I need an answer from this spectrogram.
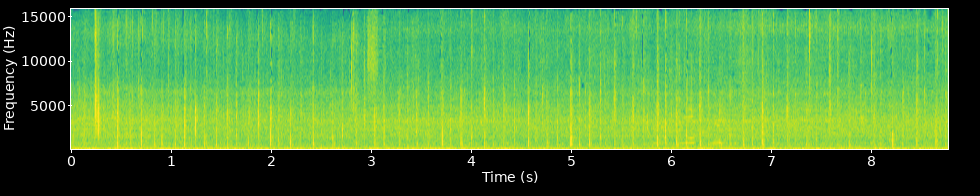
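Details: Hooves of a horse in rewal chal gait strike in a fast, irregular patter of sharp clicks, set against a constant deep roar and faint voices.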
